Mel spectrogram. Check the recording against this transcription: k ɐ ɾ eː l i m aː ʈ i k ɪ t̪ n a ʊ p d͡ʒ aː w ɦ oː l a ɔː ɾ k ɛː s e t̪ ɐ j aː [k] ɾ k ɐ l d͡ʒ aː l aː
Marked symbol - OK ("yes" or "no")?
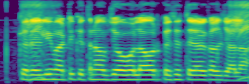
no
